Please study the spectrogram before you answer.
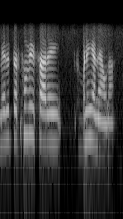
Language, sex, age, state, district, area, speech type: Dogri, female, 60+, Jammu and Kashmir, Udhampur, rural, conversation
